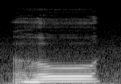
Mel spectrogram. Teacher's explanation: গলায় কোনো প্রেসার হবে না, গলা হলকের শুরু থেকে স্বাভাবিকভাবে আওয়াজটা বের হয়ে আসবে। হা উল্টা পেশ হু।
